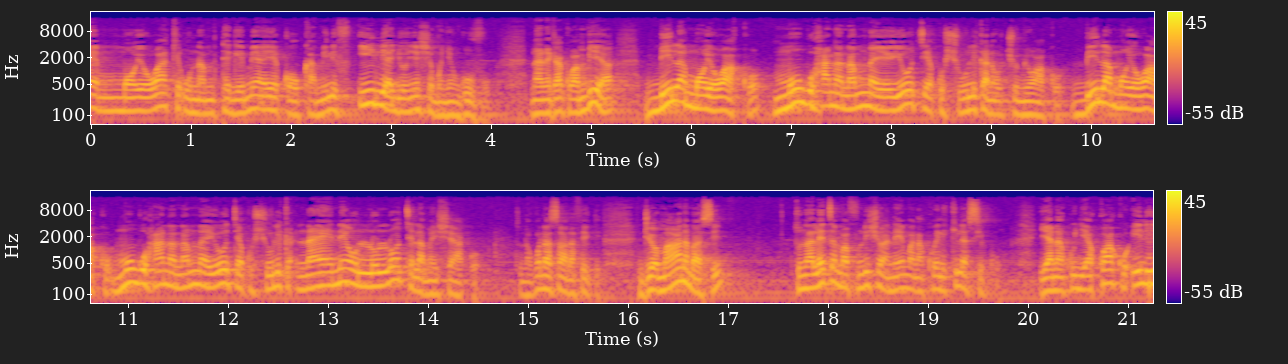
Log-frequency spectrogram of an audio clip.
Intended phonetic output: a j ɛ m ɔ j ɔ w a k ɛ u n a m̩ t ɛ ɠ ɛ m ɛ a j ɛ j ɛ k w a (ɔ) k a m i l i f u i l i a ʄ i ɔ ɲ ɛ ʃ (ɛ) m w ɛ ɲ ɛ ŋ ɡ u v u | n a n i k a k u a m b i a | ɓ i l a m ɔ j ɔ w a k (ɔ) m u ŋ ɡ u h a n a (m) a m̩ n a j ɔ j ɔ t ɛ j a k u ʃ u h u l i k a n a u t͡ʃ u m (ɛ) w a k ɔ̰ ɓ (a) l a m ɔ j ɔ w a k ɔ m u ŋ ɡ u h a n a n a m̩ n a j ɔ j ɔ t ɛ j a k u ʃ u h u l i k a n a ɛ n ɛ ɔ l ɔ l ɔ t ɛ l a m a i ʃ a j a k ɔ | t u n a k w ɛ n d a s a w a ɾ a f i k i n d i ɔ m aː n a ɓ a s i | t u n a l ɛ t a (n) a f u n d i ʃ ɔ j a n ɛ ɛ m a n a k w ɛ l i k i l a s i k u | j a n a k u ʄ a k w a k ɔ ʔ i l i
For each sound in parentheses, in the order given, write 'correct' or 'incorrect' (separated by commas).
incorrect, correct, correct, incorrect, incorrect, incorrect, incorrect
